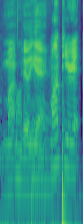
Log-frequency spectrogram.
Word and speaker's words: Montpelier: I can't even pronounce this word. It's like Montpelier, Ohio. – Montpelier. – Okay. Thank you, Mr. Frenchie.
